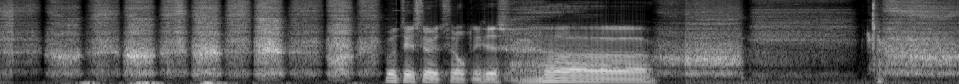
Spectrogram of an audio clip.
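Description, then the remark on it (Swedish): A voice demonstrates the quick, heavy panting that comes from standing in a cold shower, a rapid run of breathy huffs, then speaks briefly before drawing long, deep breaths in and out. “börja andas djupt”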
